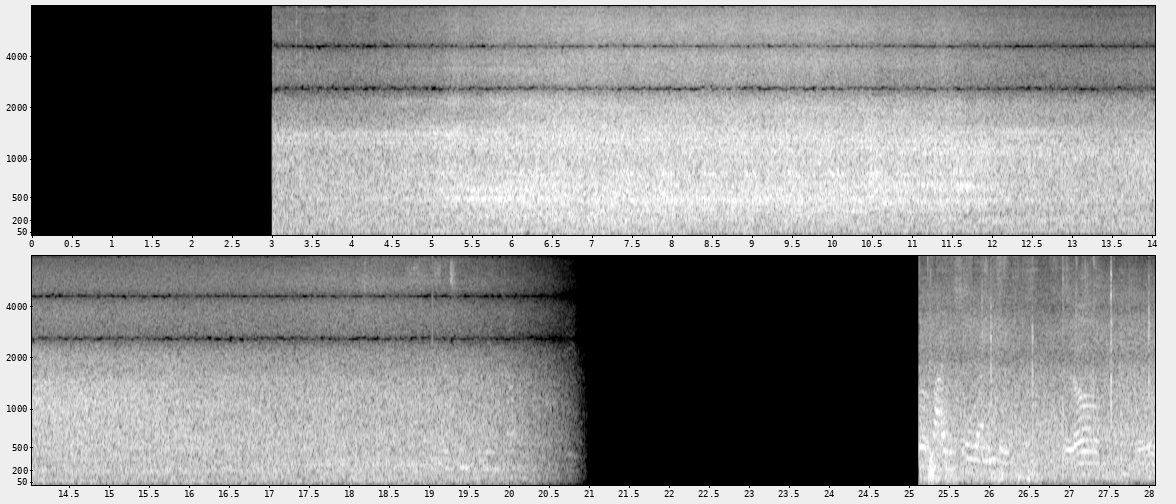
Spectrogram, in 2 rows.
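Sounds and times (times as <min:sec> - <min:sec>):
train wheel and rail noise: 0:03.0 - 0:20.9, 0:25.2 - 0:28.0.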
